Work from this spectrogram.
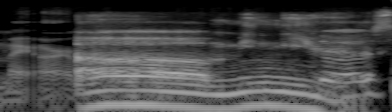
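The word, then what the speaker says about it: Mjölnir: Oh, So I Mjolnir.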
